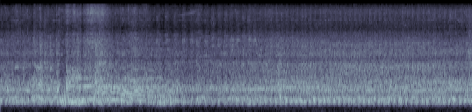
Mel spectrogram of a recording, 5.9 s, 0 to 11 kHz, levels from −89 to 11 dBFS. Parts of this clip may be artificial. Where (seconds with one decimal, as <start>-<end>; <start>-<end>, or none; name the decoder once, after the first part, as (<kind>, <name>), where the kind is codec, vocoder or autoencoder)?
3.8-5.0 (vocoder, BigVGAN v2)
